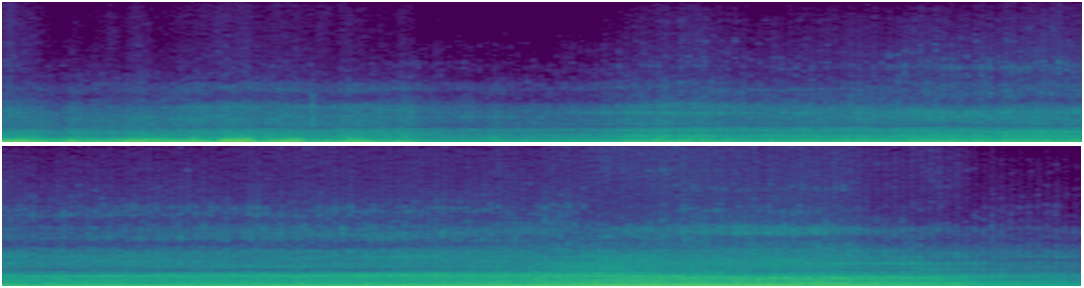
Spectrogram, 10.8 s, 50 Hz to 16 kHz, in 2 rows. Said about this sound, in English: The GENMAX 6000 dual fuel generator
